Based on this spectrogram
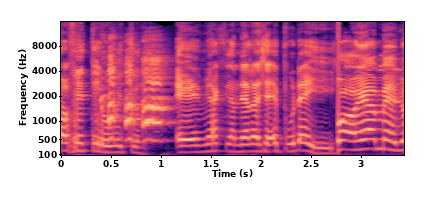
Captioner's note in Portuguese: risadonha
